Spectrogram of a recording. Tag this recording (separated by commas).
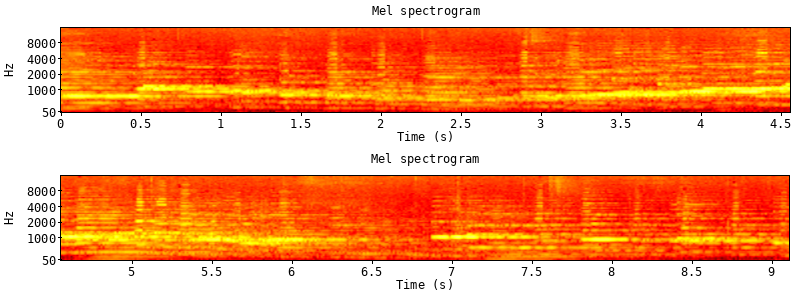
Music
